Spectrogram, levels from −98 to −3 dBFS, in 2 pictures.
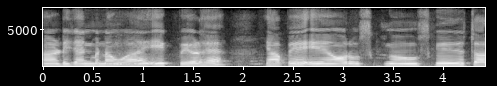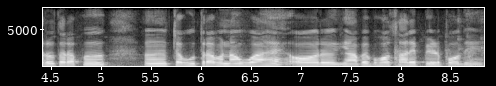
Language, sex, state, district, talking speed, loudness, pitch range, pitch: Hindi, female, Odisha, Khordha, 190 wpm, -16 LUFS, 190-205 Hz, 195 Hz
